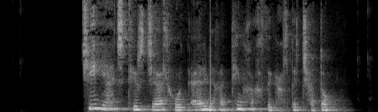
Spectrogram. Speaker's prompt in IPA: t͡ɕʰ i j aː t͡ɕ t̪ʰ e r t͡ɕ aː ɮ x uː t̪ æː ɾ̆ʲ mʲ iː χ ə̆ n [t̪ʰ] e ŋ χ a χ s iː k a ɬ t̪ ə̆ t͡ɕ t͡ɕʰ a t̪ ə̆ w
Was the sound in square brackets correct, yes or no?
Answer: yes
